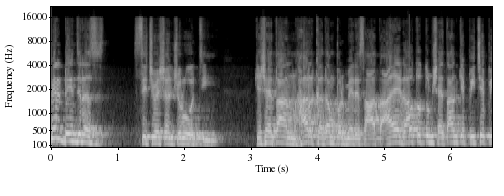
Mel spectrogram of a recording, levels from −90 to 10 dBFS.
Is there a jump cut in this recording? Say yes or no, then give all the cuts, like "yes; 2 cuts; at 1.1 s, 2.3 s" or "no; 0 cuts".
yes; 1 cut; at 5.4 s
